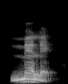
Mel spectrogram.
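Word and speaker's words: מֶלֶךְ: not accented in melik the syllable that is accented in melik is not the last syllable but it is the syllable immediately before the last syllable that syllable is me me melik not M but mik and therefore you need the accent symbol to let you know that me must be emphasized the next example is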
